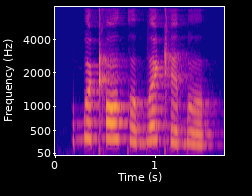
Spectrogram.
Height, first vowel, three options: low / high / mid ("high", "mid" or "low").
high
